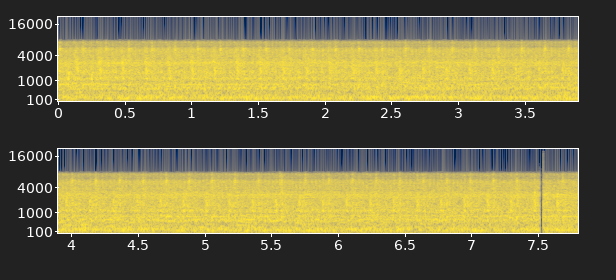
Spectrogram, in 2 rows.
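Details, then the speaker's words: Chevrolet Epica past 200,000 km with sudden noisy top-end operation; a steady idle with a fast, fairly even light ticking from the top end, about three per second, ahead of an engine flush: hydraulic lifter tapping. "небольшая предыстория данного автомобиля пробег его давно прошел отметку в 200 тысяч километров и буквально несколько дней назад резко появилась проблема связана с шумной работой верхней части двигателя"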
